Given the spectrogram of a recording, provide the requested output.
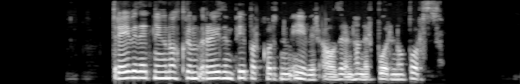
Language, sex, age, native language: Icelandic, female, 30-39, Icelandic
